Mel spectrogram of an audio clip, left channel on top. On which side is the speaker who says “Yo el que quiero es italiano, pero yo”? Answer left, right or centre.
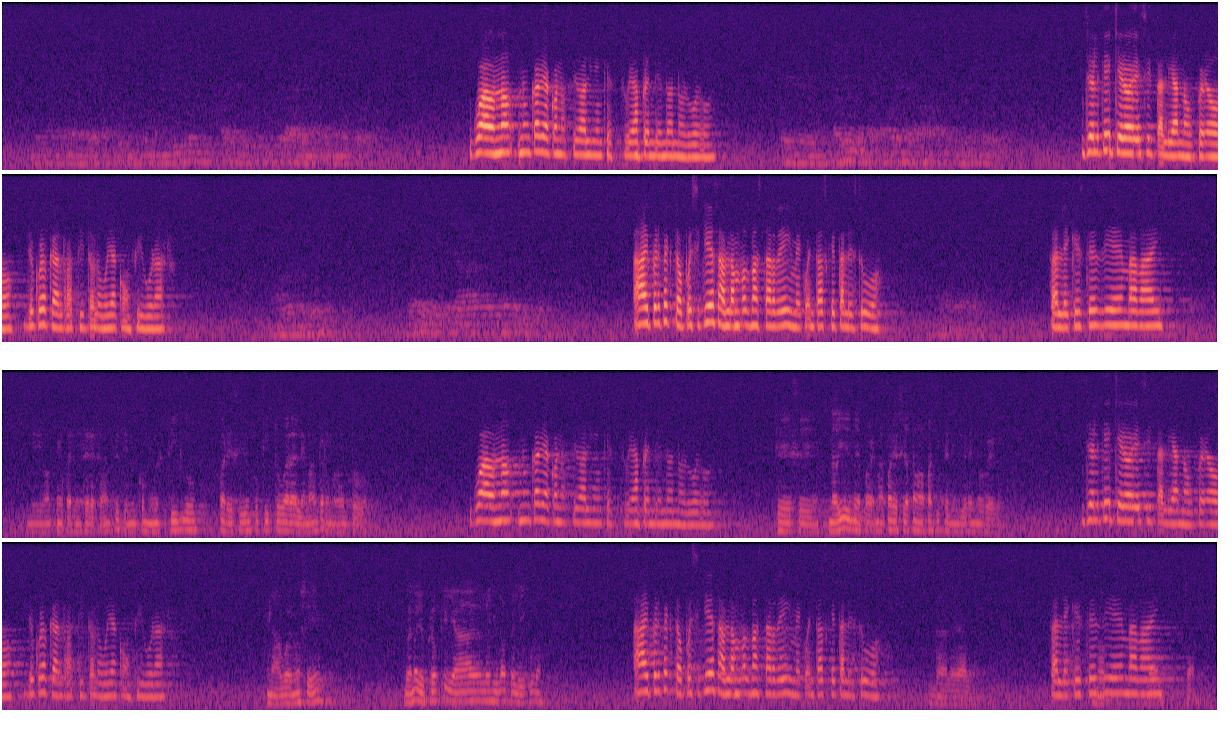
Left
